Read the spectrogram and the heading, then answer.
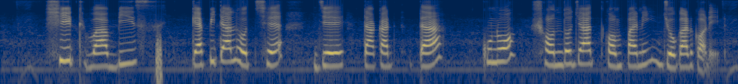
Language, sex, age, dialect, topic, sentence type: Bengali, female, 18-24, Northern/Varendri, banking, statement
